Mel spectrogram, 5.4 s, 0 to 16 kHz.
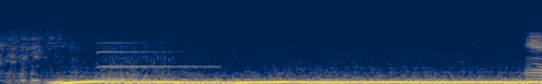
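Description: A 1995 Ford Mustang GT V8 with junkyard mufflers fires up and settles into a loud, deep, steady bass-heavy idle rumble, with a brief rev dip partway through.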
